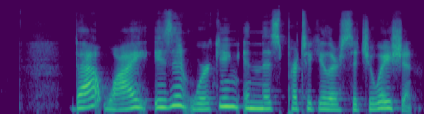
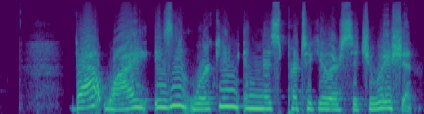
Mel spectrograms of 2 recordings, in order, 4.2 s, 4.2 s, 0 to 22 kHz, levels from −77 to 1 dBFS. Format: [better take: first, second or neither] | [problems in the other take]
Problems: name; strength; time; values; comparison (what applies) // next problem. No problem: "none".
first | distortion; heavy; 24% of the sound clipped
